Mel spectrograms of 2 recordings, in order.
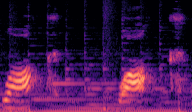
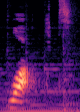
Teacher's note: sound let's use our hand trick to find out walk walk there's no vibration on the final k this tells me the word walk ends in an unvoiced sound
